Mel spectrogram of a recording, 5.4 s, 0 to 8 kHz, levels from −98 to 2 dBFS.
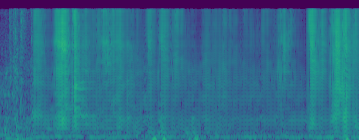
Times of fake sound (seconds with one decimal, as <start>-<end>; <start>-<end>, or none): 0.5-5.4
